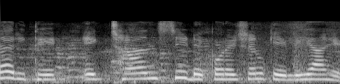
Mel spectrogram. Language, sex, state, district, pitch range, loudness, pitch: Marathi, female, Maharashtra, Washim, 230-260 Hz, -12 LUFS, 240 Hz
